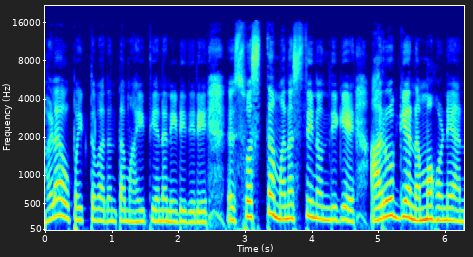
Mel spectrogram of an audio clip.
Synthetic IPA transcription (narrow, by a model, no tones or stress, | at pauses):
ɦɐɭɐupɐjuk̚t̪ɐʋaːd̪ɐnt̪ʰɐmaːɦit̪ijɐnːɐniːɽid̪iːɾisʋɐst̪ʰɐmɐnɐst̪ino̞nd̪iɡe̞aːɾoːɡjɐnɐmːɐɦoɳeɐnː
